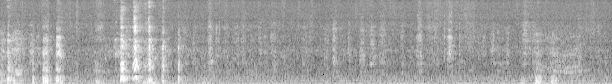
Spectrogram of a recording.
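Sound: dog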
